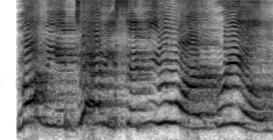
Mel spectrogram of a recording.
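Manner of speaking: put-on, very high, loud little-kid shouting outburst. Retelling what a scared brother shouted to the class: imitating a child shouting. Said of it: "shouts out for the entire class to hear".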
